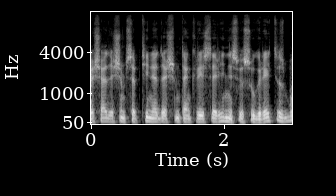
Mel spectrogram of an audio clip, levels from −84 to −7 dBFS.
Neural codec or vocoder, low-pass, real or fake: none; 14.4 kHz; real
